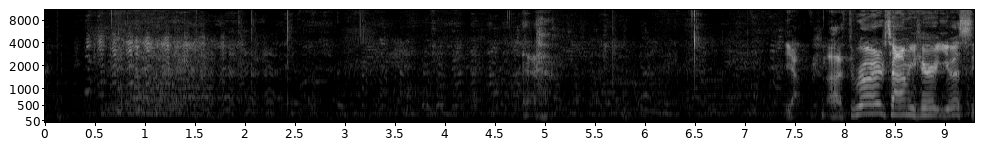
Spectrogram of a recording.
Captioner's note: laughter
